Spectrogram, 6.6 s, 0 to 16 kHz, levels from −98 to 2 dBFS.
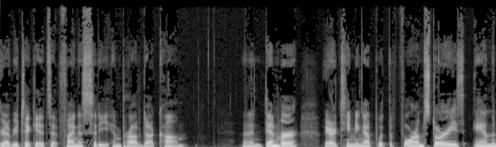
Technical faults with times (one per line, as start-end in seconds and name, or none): none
